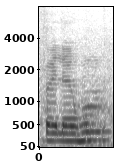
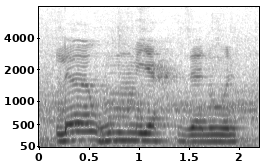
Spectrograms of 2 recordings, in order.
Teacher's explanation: dengan waw, dan kalimah lahum yahzanun mim mati berjumpa dengan ya, merupakan hukum izhar syafawi dan perlu dibaca dengan jelas dan tidak perlu didengungkan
